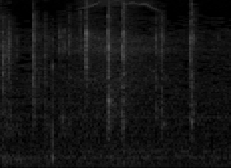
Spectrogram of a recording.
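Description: Faint computer keyboard typing: a handful of separate, unevenly spaced keystrokes.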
